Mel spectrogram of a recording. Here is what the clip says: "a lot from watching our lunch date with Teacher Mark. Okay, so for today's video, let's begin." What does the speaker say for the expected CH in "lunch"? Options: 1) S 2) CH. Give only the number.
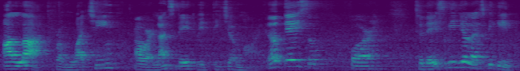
1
